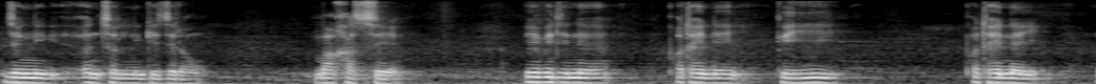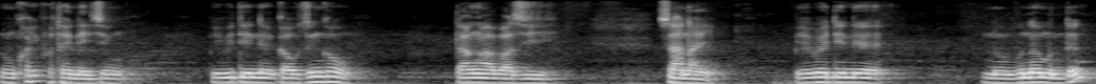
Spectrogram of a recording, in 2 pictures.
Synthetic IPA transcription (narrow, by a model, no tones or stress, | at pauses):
zɯŋniɯnsʰɯlniɡezeɾaw | makʰase | bebidinɯpʰɔtʰajnajɡ̥ɯji | pʰɔtʰajnajnɔŋkʰajpʰɔtʰajnajzɯŋ | bebidinɯɡawzɯŋɡaw | d̥aŋabazi | zanaj | b̥ebajdinɯ | nubunamɯndɯŋ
